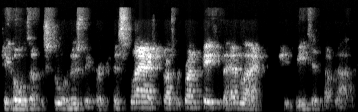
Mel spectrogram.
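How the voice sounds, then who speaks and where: A man's voice: fairly high pitch, moderate pace. A man reading out stage directions at an informal script table read. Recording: echoey room, distant mic.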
